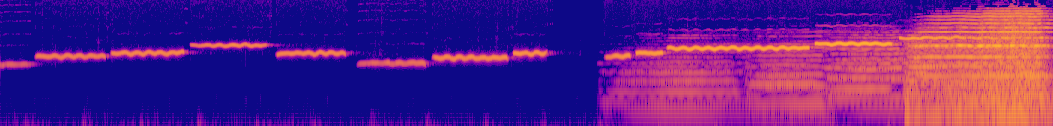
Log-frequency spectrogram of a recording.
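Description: The eerie whistled theme melody of The Whistler radio program, wavering, vibrato-laden notes rising and falling alone, then sustained orchestral chords swell in beneath it and build to a loud, dense climax. No one speaks.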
